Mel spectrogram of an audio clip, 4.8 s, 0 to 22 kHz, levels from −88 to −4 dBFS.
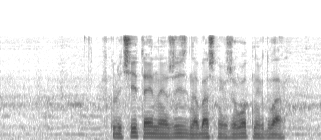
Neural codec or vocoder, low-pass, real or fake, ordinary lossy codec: codec, 16 kHz, 16 kbps, FreqCodec, larger model; none; fake; none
